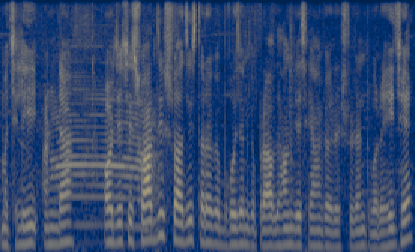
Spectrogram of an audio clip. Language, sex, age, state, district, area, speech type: Maithili, male, 18-30, Bihar, Darbhanga, rural, spontaneous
